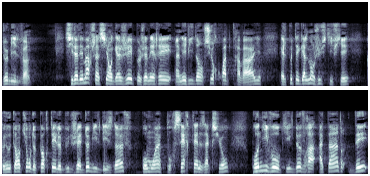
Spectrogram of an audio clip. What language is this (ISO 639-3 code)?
fra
